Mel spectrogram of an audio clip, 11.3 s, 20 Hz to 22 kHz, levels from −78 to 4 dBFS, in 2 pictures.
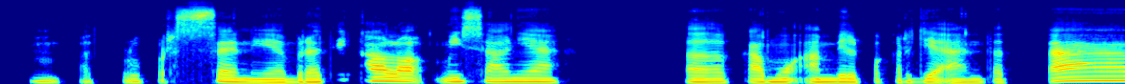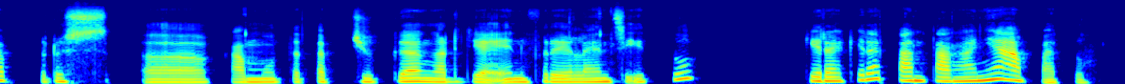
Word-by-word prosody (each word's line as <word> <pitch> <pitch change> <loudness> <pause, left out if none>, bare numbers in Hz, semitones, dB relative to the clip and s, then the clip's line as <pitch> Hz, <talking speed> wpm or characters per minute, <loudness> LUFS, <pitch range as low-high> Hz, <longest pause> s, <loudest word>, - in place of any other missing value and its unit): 40% 150 0 -1
ya, 130 0 +1
berarti 145 - -1
kalau 175 -5 +5
misalnya, 155 0 +1 0.7
eee, 145 -1 +3
kamu 150 +1 +1
ambil 145 0 +2
pekerjaan 140 -2 -2
tetap, 195 +10 +2 0.2
terus, 160 -1 0 0.2
eee, 135 0 -1
kamu 145 +1 0
tetap 145 +1 -6
juga 165 +2 +1
ngerjain 145 -1 0
freelance 150 +1 0
itu 255 - -4 0.5
kira-kira 190 +8 +1
tantangannya 200 +4 +3
apa 125 - -7
tuh? 125 -1 -14
150 Hz, 115 wpm, -23 LUFS, 145-175 Hz, 0.7 s, kalau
